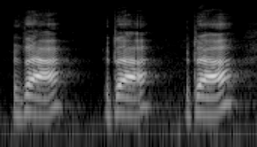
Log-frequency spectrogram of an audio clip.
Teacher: the retroflex R where the tip of the tongue goes up and the bottom of the tongue touches the upper pallet ra.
